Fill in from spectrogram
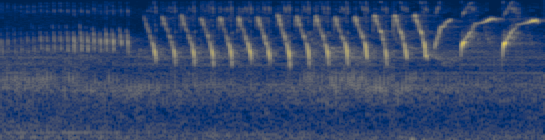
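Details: Local canary song used as a lure to prompt quiet, reluctant canaries to sing: a brief high buzzy note, then a fast trill of about fourteen sharp descending notes, closing with a few rising whistled sweeps over a faint steady hum.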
